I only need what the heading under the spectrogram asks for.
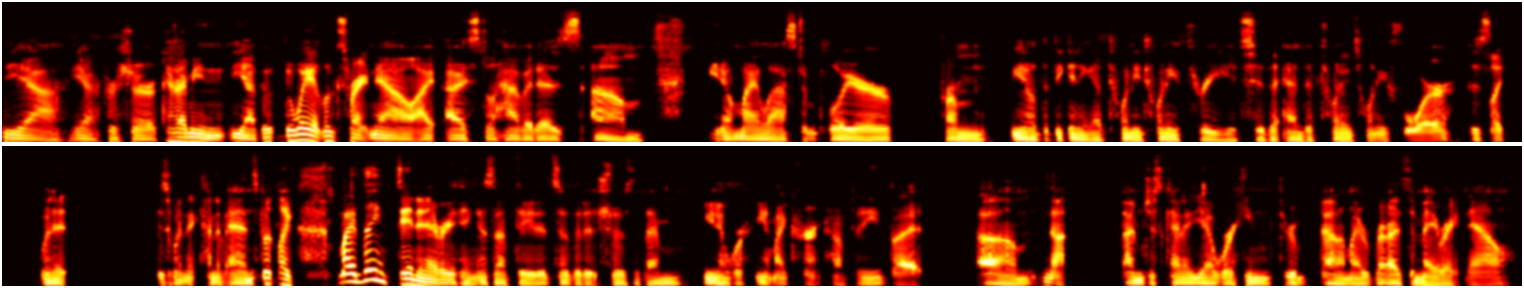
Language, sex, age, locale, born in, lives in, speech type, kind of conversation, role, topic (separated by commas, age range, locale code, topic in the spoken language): English, male, 30-34, en-US, United States, United States, conversation, advice, user, How can I find a new career direction?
